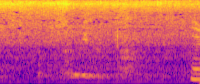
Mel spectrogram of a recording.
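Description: Onion-and-spice masala sizzling steadily in a non-stick frying pan, with the light scrape and tap of a wooden spatula stirring it.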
